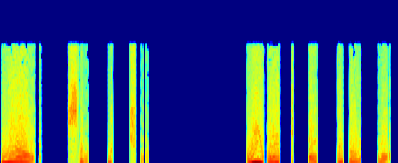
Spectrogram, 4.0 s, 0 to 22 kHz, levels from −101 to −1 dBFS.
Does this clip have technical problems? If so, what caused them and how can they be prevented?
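Yes. The speech is coarse and grainy from start to finish, and the grit rises and falls with the voice rather than sitting underneath it as a steady hiss. That's low bit depth without dither, likely from rounding the signal to only about 3 bits. With so few steps the rounding error tracks the waveform, so it sounds like distortion, and it's loud, only around 10 dB below the speech. Quiet syllables and tails break up or sputter. To prevent it, keep the working bit depth at 16 bits or more, and add dither whenever you do reduce it.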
